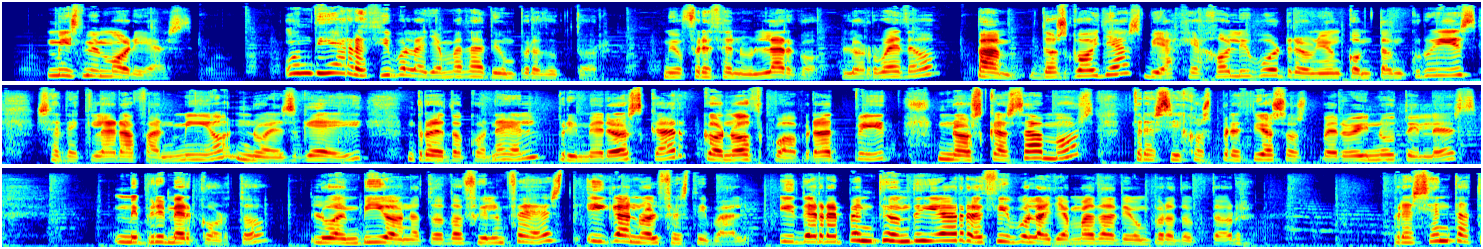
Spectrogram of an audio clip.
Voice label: female spanish festival comercial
